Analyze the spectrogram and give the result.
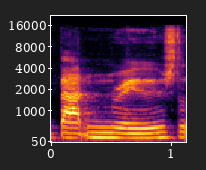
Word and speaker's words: Baton Rouge: I know you were born and raised in Baton Rouge, Louisiana.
